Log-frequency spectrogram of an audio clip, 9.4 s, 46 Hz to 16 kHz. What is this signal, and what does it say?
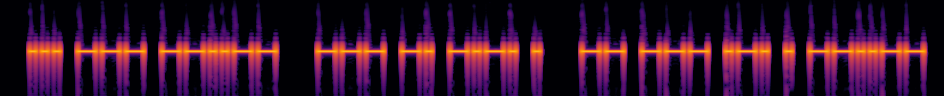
Morse code, heard as a keyed tone, about 20 wpm, 700 Hz. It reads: SO, ONCE MORE,
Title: Sentences from Top 300 Words and Abbreviations 20wpm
